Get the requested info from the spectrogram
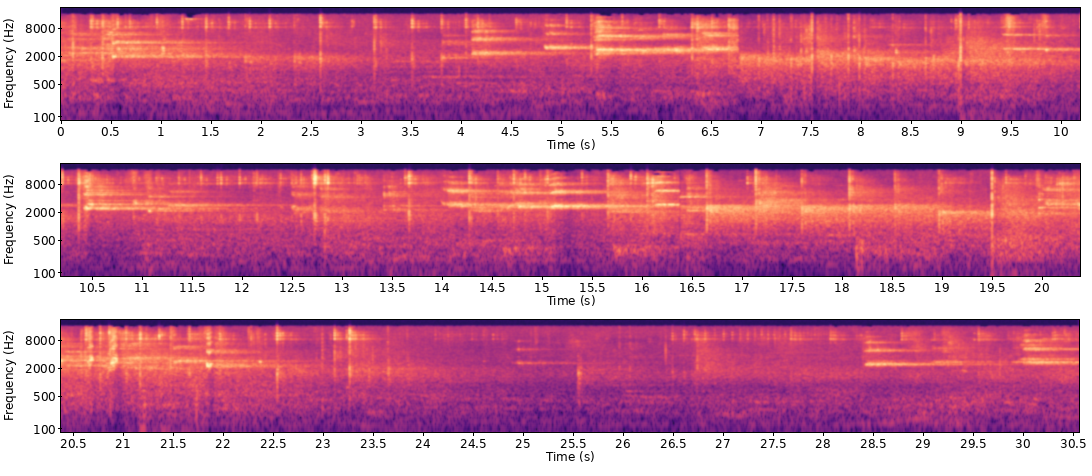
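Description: Table tennis rallies: a celluloid-type ball clicking off rubber-covered bats and the table in quick strings of strokes, with short high squeaks and voices around a large hall. It goes quieter between points near the end.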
